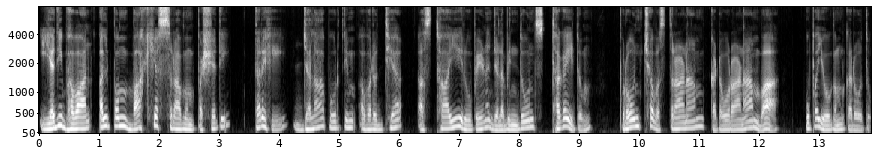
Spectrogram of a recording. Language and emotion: Sanskrit, neutral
